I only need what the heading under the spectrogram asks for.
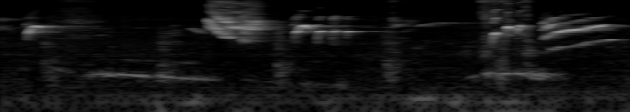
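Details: Canary lure song meant to prompt young, still-untrained canaries to sing: sharp high chirps and short whistles, a lower slurred whistle, then rising buzzy notes, over a steady low hum.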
